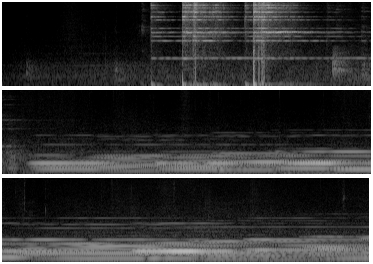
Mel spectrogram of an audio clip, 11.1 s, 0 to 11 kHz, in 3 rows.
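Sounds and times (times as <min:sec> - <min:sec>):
small metal bell ringing: 0:01.4 - 0:04.0.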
